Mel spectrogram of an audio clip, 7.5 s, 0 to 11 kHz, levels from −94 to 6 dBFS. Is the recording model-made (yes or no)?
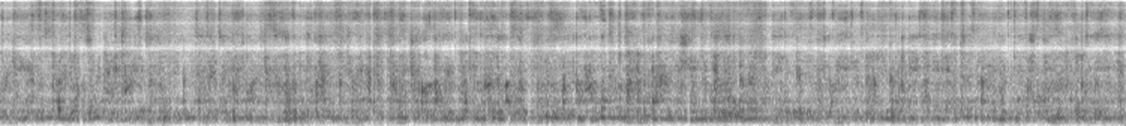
yes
